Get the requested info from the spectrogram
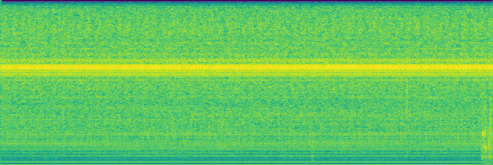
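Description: Steady electrical mains hum with an even hiss and a few thin steady tones, unchanging throughout.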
